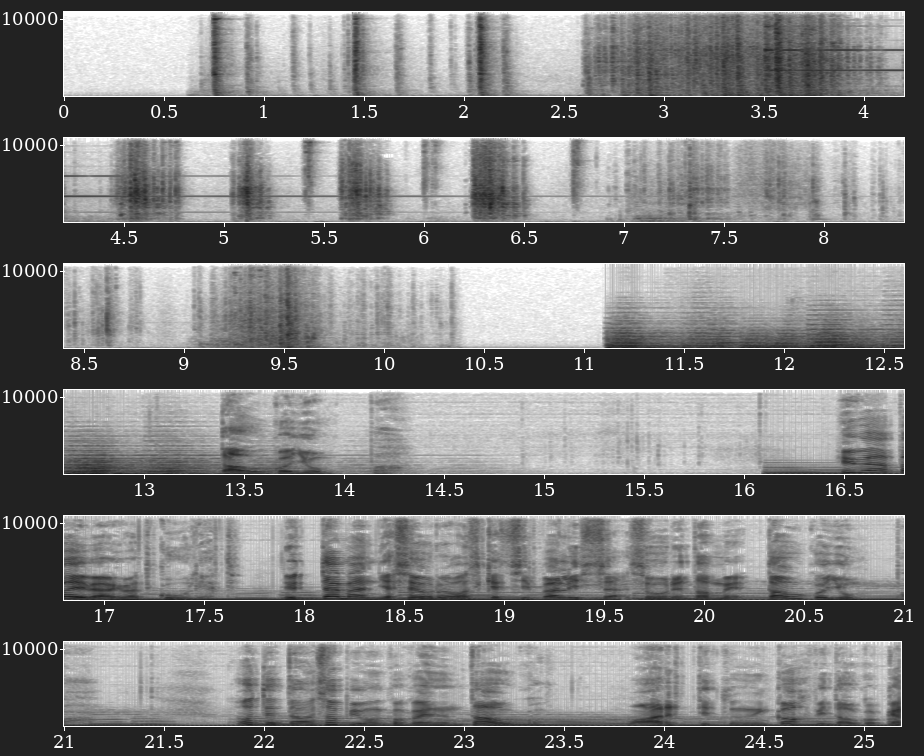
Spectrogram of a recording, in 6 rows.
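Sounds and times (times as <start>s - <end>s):
cash register keys clacking and mechanism whirring: 0.7s - 10.4s
bright cash register bell ring: 2.8s - 7.9s
music: 11.1s - 14.8s, 16.1s - 25.1s
speech: 13.5s - 14.2s, 16.8s - 21.1s, 21.9s - 25.1s.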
